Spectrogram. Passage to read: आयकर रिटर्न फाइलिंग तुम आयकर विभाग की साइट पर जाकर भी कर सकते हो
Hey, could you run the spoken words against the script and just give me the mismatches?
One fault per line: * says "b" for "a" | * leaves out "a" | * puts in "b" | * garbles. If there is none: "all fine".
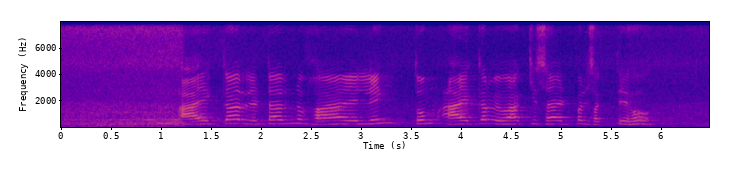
* leaves out "जाकर भी कर"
